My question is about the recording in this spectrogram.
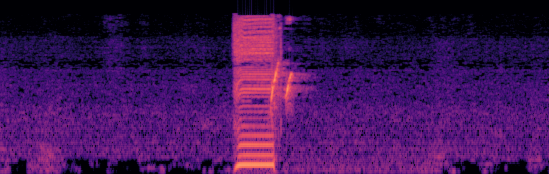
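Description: A short, loud buzzer-like beep about two seconds in, lasting about a third of a second, ending in a brief upward chirp.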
